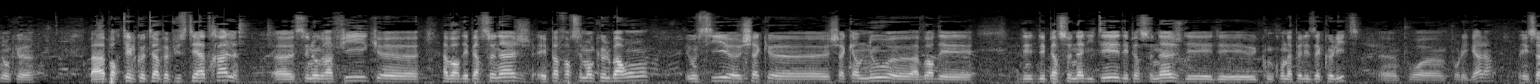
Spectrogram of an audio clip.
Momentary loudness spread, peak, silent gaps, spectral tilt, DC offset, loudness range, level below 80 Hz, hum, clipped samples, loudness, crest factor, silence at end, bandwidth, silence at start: 11 LU; 0 dBFS; none; -3 dB/octave; under 0.1%; 3 LU; -48 dBFS; none; under 0.1%; -18 LUFS; 18 dB; 0 s; 13 kHz; 0 s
